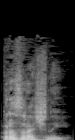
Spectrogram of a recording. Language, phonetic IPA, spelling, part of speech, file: Russian, [prɐzˈrat͡ɕnɨj], прозрачный, adjective, Ru-прозрачный.ogg
- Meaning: 1. transparent, clear, see-through, lucent 2. limpid, liquid 3. obvious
